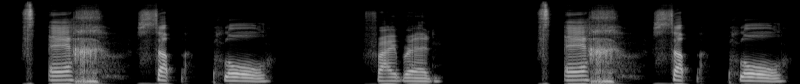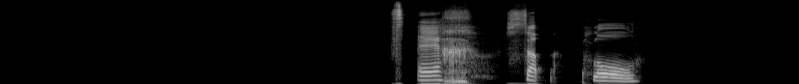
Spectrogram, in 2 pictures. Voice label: frybread, Lushootseed; hunting feasting

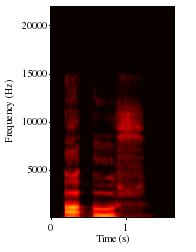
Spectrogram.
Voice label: oval, Lushootseed

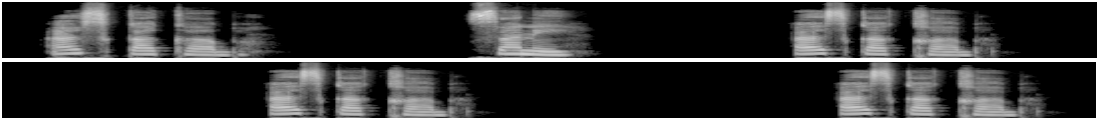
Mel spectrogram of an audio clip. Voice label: "ʔəsgəqəb", Lushootseed

